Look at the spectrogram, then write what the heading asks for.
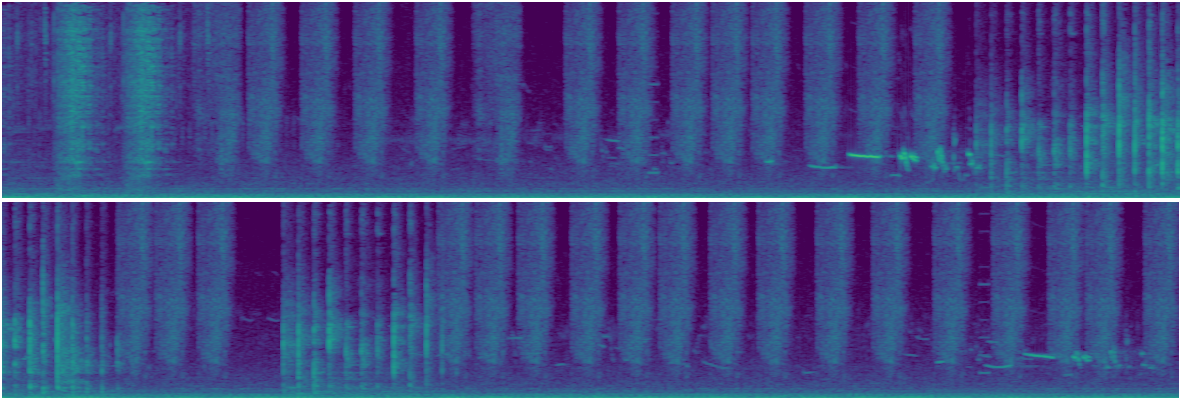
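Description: Small metal hand trowel scraping and smoothing loose sand in repeated strokes, about two to three a second, with a stretch of faster, denser scraping near the middle.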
